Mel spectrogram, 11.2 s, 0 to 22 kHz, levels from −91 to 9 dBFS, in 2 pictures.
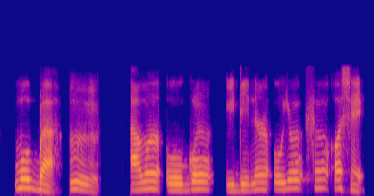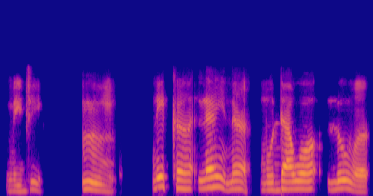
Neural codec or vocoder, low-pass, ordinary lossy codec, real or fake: codec, 16 kHz, 2 kbps, X-Codec, HuBERT features, trained on general audio; 5.4 kHz; none; fake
